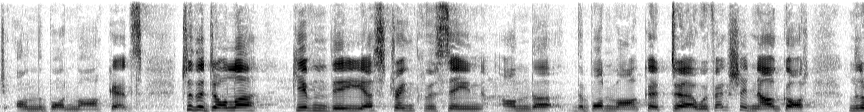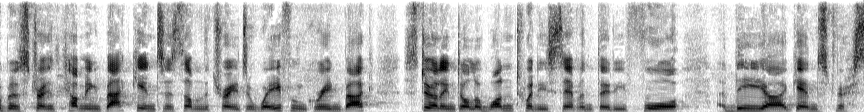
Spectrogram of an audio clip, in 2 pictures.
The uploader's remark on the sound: We are live at the first ‘summer’ Davos in Tianjin since the Covid pandemic.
